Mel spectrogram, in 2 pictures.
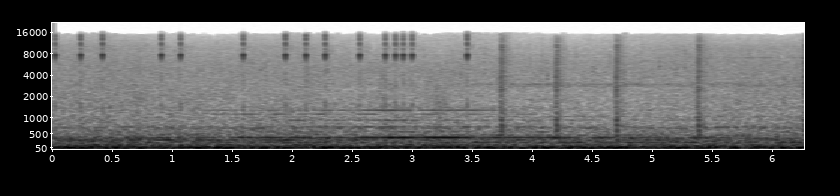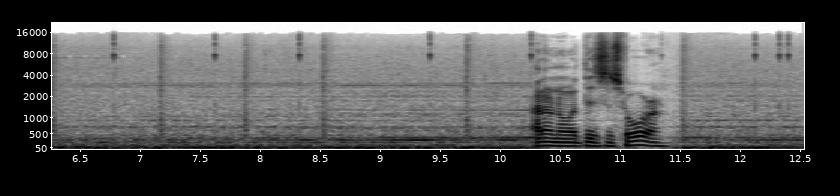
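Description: Soft menu clicks tick as items are scrolled through.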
